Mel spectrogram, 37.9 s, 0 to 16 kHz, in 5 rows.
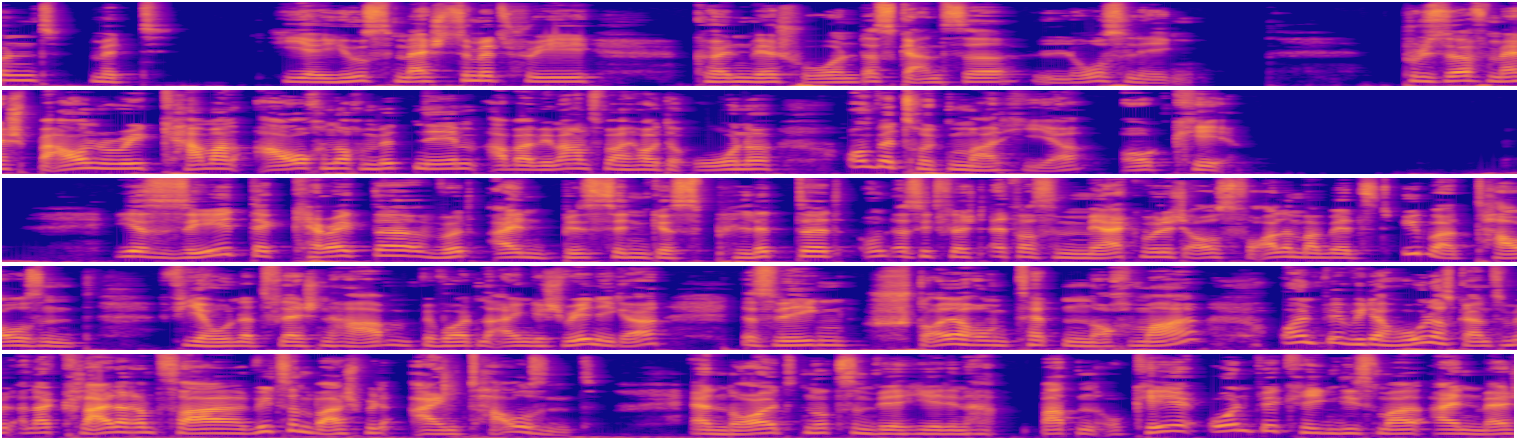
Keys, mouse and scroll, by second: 16.8-21.0 middle drag, 25.6 middle click, 28.0 ctrl+z, 29.4-37.2 drag, 32.1 0.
